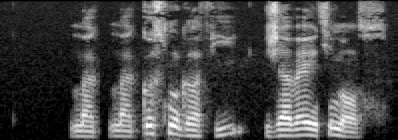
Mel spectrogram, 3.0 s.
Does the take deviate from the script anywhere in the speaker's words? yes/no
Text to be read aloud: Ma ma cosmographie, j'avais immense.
no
